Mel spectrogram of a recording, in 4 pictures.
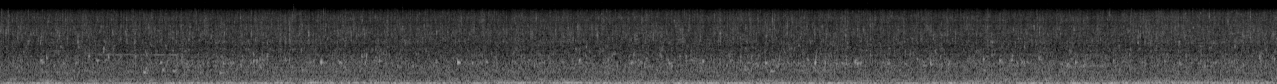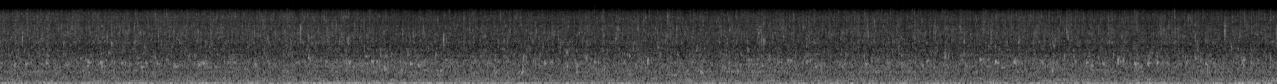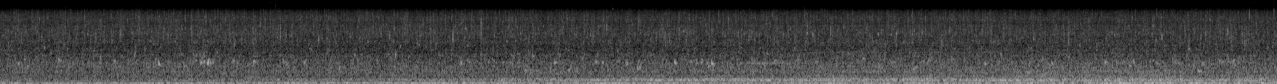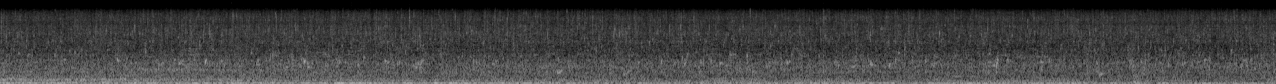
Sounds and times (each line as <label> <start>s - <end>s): fountain 0.0s - 51.0s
